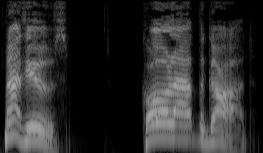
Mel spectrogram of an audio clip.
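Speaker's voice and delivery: loud, high military summons; calling out orders. Acted. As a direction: call the order across to a subordinate. Officer calls an order to subordinate.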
